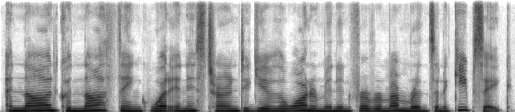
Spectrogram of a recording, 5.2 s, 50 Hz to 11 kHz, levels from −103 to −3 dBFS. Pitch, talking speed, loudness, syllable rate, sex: 220 Hz, 235 wpm, -14 LUFS, 5.4 syllables/s, female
